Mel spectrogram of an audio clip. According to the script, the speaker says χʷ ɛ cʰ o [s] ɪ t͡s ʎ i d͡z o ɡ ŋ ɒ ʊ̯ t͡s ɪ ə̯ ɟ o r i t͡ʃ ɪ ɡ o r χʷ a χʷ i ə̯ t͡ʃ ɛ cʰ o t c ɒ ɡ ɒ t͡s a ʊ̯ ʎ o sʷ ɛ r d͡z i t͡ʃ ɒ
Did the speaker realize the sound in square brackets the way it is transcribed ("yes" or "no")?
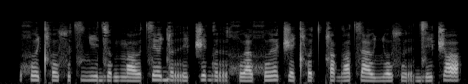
no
